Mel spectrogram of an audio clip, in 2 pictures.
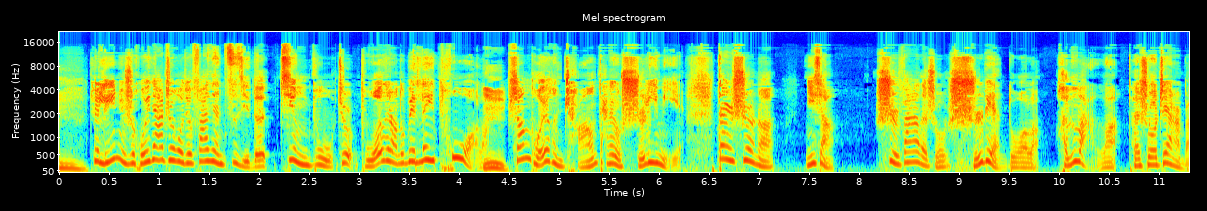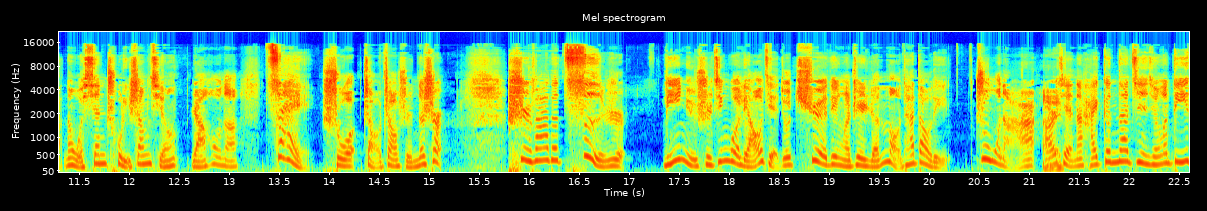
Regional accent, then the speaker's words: South China, China; 虽然我真的是南方人。

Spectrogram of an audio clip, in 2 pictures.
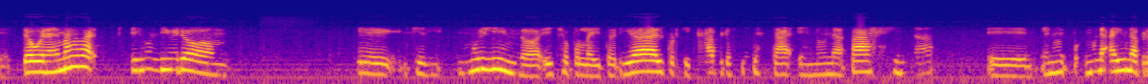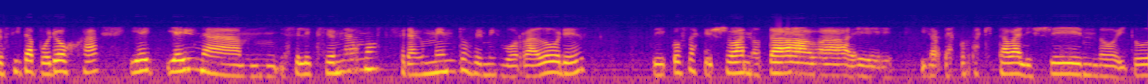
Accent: Buenos Aires, Argentina; born there; Nací en Capital Federal

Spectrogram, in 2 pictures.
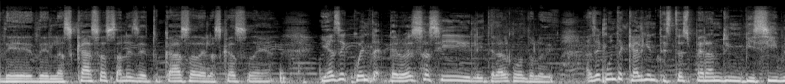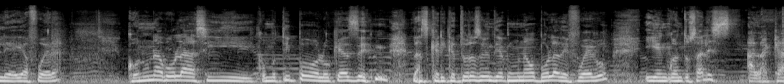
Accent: Sonora, Mexico; Sí, mi tierra es. Pero bueno, o sea.

